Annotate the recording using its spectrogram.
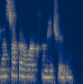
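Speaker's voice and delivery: hushed, very quiet, soft-spoken delivery. Retelling the husband's reply to twenty-four nights away: speaking very quietly. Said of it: "he very quietly said to me".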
